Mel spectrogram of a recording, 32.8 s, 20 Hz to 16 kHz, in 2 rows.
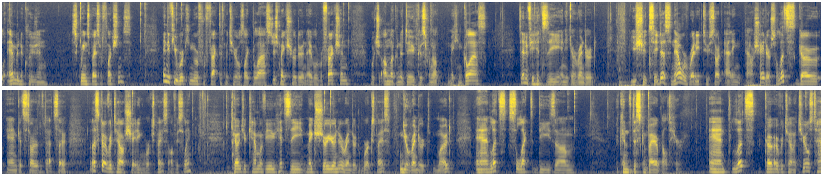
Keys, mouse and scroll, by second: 0.0 click, 2.7 click, 3.5 click, 6.7 click, 7.2-7.8 scroll up 3, 9.6 scroll down 1, 10.6 z, 15.0-17.8 scroll down 2, 17.8 scroll down 1.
